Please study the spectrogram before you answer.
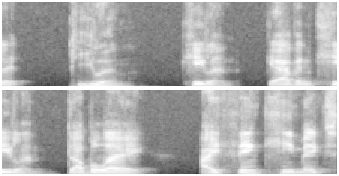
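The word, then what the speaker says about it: Kilen: and I think Gavin Killian, or however you say his name, I think it's Killian. Keelan. Okay, Keelan. I said Killian first.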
